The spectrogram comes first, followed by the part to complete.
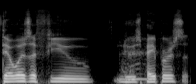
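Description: A man's voice: medium pitch, little pitch movement, a little slow, mellow, clean tone, no room sound, studio quality, natural voice. A man voicing an embarrassed, defensive young woman in a tabletop game. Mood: sheepish.

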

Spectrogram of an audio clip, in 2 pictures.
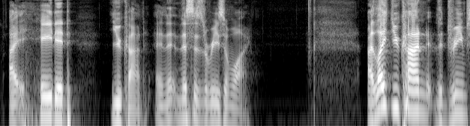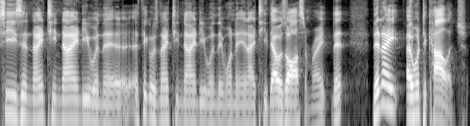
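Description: An American man hosting a sports podcast as a coach, talking casually and bluntly in an animated storytelling way. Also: medium pitch, clean tone. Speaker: sports betting podcast host and basketball coach.

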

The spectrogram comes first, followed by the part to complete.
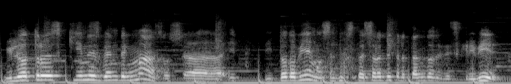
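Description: A man from Ecuador with an Ecuadorian accent, a musician guest in a casual interview, talking in an animated, rambling way full of fillers. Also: on the high side, brisk, dull audio, soft background music. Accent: Ecuadorian Spanish. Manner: animated, rambling, fills with "o sea".

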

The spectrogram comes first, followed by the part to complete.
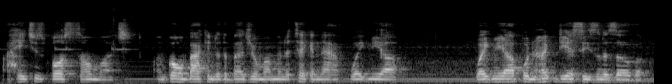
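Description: A man's voice: sits high, big pitch swings, moderate pace, muffled recording, slight background noise. A man playing an exasperated, boastful famous actor on a Bigfoot hunt, complaining in a whiny, incredulous way in improvised comedy. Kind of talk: improvised comedy character monologue and banter.

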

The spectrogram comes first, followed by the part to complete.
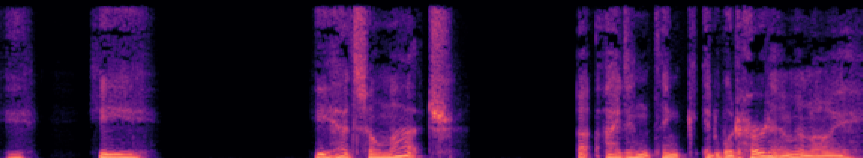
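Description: A man's voice: very high voice, wildly swooping pitch, slow pace, fairly bright tone, dull audio, pitched above the performer's own voice, exaggerated voice. A man voicing a terrified, vain, cringing middle-aged doctor in an audiobook, stammering and pleading as he wails. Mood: cringing, frightened. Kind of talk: audiobook character voice.

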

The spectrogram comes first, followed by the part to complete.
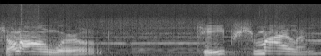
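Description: An actor playing the departing old year as a gentle, reflective old man, speaking in a homespun, fatherly way in a 1950s radio drama. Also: high voice, extremely slow, heavily acted. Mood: wistful farewell. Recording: dull vintage radio broadcast, music behind.

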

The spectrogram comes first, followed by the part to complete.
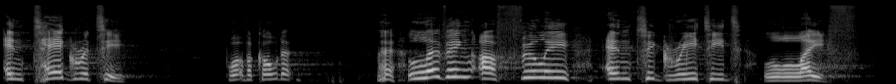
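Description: Slow-talking pastor man with strained voice. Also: very high-pitched, expressive, fairly bright tone. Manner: chatty, self-mocking humor. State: strained, nearly lost voice. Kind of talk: sermon. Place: church hall. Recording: long hall reverb, faint music.

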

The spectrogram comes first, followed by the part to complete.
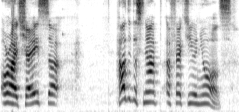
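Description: A man doing a squeaky blustering game show host. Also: slow pace, fairly bright tone, exaggerated voice. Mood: rambling. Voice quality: high squeaky put-on voice with slangy blustering delivery. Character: rambling laid-off cousin hosting a game show, man. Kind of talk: comedic character monologue on a podcast. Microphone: podcast mic.

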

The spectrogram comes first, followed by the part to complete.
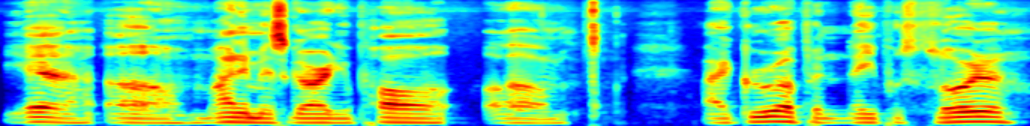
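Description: A man in his twenties from Haiti, a college football player answering interview questions in a soft-spoken, halting way. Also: on the low side, flat delivery, no room sound, studio quality. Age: 20s.

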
